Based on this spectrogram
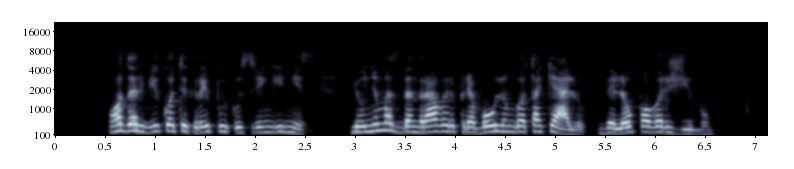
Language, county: Lithuanian, Kaunas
